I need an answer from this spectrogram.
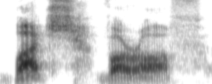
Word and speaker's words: Botchvaroff: Uh Sam uh Samuel George known as Sam Botch Varov uh is how you pronounce it.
